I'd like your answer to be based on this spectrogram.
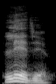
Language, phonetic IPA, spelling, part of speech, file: Russian, [ˈlʲedʲɪ], леди, noun, Ru-леди.ogg
- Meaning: lady (usually in British context; title of a woman of breeding and authority)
